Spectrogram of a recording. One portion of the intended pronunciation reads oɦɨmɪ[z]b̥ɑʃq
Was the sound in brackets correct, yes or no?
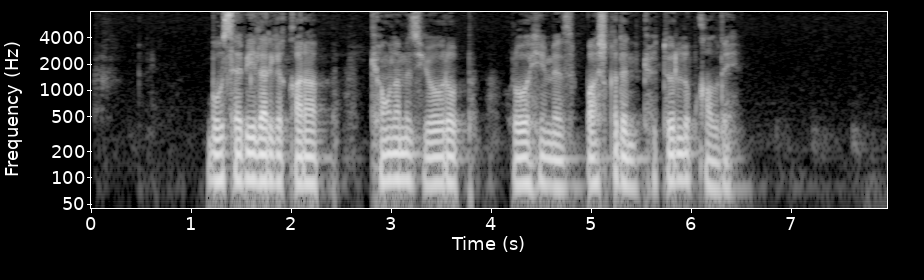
yes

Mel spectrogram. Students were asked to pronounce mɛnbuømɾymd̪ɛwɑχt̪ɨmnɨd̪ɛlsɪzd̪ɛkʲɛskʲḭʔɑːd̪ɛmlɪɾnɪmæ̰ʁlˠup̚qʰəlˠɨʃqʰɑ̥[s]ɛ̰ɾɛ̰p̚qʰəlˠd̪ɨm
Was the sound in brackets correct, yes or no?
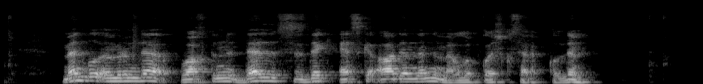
yes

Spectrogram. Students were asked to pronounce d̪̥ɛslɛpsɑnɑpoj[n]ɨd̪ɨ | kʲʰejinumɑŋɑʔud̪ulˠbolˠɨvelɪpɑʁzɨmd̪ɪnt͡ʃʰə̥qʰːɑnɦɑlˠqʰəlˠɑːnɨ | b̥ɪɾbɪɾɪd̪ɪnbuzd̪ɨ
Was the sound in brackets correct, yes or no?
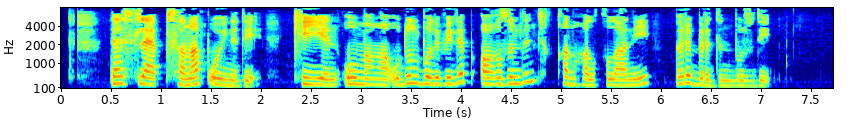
yes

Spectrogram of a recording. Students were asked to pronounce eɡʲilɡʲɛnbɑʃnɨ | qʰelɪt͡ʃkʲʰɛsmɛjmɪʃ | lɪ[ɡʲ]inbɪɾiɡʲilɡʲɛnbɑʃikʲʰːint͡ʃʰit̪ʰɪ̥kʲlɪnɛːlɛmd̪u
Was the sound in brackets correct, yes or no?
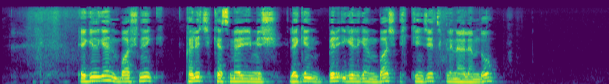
no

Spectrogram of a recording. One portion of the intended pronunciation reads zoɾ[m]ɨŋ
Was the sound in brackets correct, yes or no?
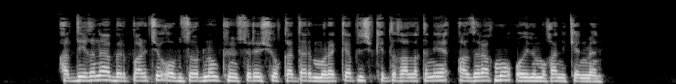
no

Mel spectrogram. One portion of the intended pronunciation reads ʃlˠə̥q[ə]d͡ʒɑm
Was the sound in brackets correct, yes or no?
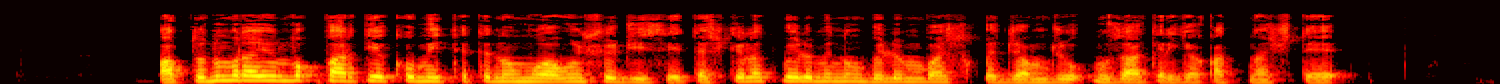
yes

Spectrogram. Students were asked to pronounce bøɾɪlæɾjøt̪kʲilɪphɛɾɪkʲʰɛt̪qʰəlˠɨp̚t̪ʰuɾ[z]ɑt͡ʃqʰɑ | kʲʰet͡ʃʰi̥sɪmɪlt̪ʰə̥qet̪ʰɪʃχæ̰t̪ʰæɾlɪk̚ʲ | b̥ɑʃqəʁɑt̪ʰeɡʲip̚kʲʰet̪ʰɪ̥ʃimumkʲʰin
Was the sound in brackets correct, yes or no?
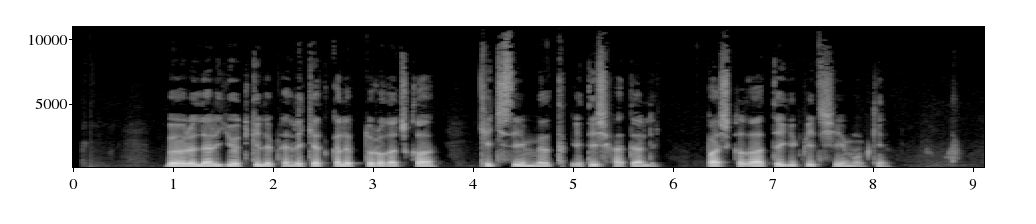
no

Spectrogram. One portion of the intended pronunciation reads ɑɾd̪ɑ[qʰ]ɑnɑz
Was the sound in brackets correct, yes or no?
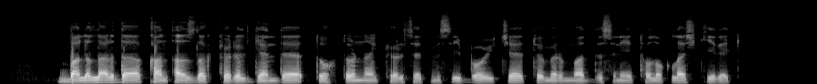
yes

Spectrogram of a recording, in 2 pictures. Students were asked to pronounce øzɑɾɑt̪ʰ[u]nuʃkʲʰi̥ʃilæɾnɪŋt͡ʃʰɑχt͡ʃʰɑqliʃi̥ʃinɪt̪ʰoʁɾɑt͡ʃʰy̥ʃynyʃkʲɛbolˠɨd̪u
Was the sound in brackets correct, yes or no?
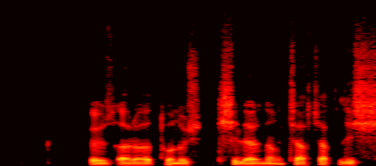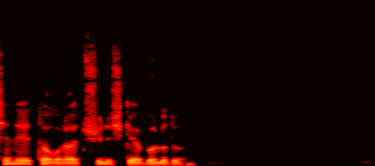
no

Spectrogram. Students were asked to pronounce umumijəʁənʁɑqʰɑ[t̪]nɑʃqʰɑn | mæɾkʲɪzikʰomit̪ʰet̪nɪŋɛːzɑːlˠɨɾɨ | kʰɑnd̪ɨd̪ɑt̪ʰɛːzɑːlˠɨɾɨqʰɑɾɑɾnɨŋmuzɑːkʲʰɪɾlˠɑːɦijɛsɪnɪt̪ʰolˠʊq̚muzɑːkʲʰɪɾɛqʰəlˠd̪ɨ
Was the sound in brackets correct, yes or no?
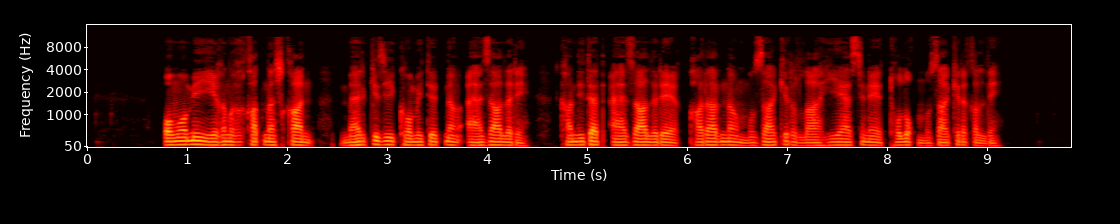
yes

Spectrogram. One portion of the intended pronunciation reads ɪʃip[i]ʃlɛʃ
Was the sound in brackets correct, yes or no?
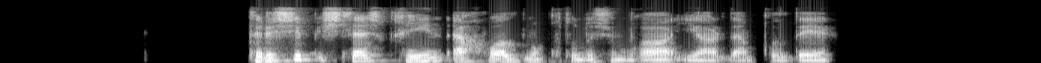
yes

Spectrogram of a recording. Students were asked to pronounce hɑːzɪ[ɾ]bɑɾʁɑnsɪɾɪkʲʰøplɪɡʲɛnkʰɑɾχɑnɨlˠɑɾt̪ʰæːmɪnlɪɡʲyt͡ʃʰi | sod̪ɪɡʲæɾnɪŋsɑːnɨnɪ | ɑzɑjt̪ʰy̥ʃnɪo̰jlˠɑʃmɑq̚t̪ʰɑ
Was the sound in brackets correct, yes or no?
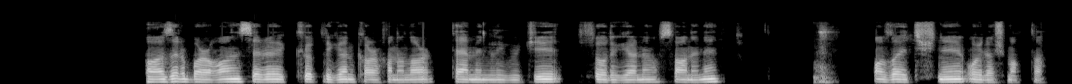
yes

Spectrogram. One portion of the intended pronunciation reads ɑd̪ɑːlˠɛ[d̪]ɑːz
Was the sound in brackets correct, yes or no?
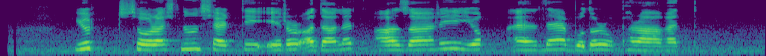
no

